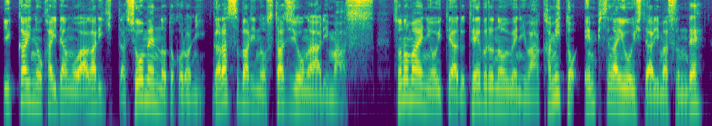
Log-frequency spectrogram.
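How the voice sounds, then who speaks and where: A man's voice: fairly high pitch, a little mellow, clear, resonant tone, no room sound. A man hosting a community radio show, chatting casually and reading listener letters aloud in a studio. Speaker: radio host. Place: glass-walled studio in a cinema. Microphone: studio mic.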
